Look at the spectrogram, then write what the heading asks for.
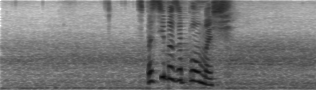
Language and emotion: Russian, positive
